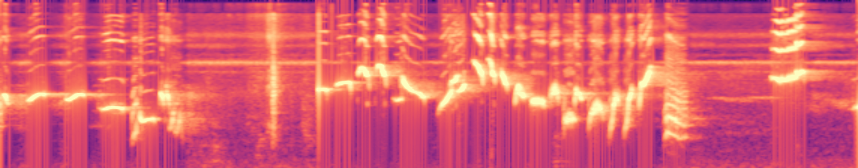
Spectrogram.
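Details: White-rumped shama song used as a lure to get other birds singing: loud varied whistled phrases rising and falling rapidly, with a steady faint high tone running behind and short pauses.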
